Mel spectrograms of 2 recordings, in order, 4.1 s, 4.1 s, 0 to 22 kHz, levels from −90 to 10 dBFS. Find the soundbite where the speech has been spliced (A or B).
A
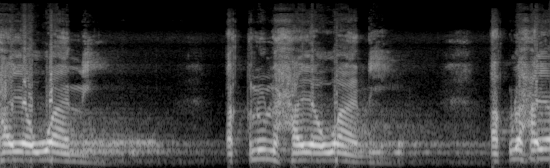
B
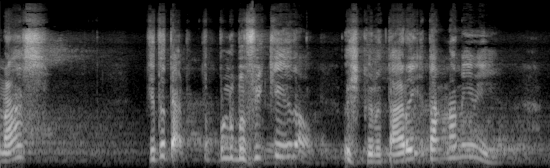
B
